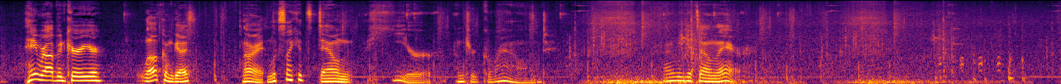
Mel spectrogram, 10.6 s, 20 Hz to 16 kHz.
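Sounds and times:
speech: 0:00.3 - 0:07.5
chickens clucking: 0:09.3 - 0:10.3.

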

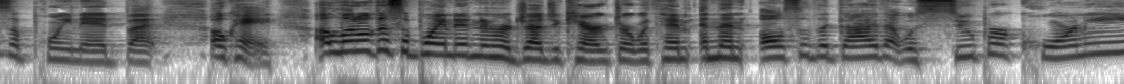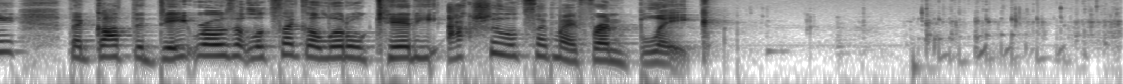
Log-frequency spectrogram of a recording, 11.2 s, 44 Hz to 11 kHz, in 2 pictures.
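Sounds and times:
speech: 0:00.0 - 0:09.2
person gulping and swallowing water: 0:09.2 - 0:11.2.

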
